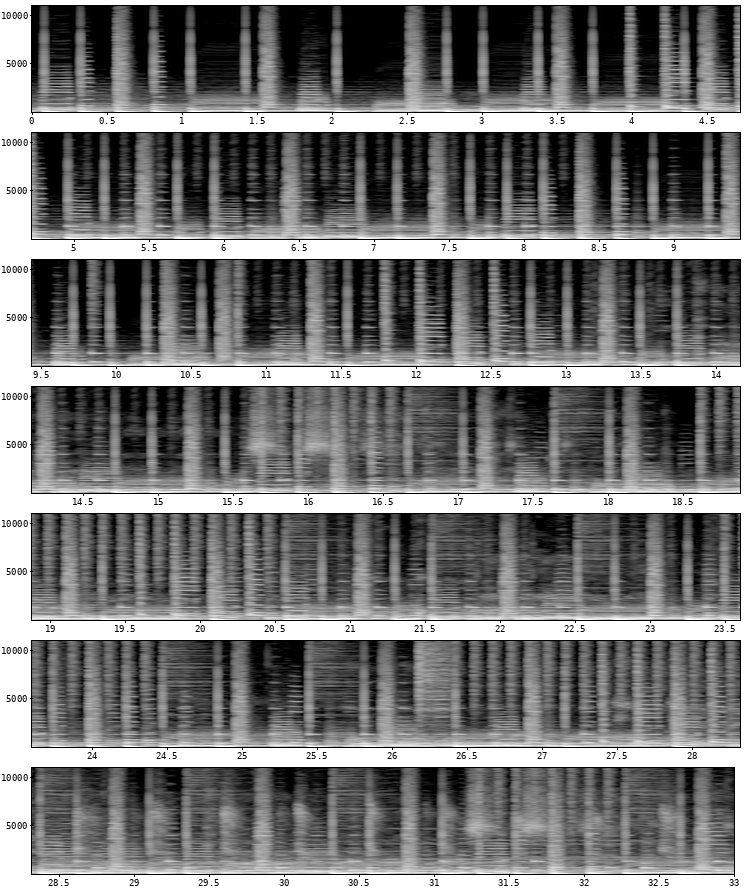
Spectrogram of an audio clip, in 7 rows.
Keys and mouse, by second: 1.0-2.2 typing, 3.9 double click, 7.9 alt+click, 8.9 alt+click, 10.5 alt+click, 17.3 right click, 23.1 alt+click, 27.2 ctrl+y, 30.0 ctrl+t, 31.4 right click.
